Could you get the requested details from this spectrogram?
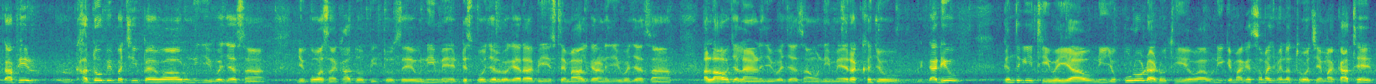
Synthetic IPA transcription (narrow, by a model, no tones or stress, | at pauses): kaːfi | kʰaːd̪ʱobɪbɐt͡ɕipɐjoaɔːɾʊn̤ĭd͡ʑiːʋɐd͡ʑəɦsã | d͡ʑeːkoɐsãkʰaːd̪ʱopiːt̪ʰoseʊnimẽɖɪspoːzəlʋɐɣɛːɾabɪɪst̪eːmaːlkɐɾəɽ̃d͡ʑiːʋɐd͡ʑəɦsã | ɐ̰laːɦot͡ɕɐlaːɪɽ̃d͡ʑiːʋɐd͡ʑəɦsãʊnimẽɾɐk̆ʰd͡ʑoːbɪɗaːɖʱijo | ɡɐ̃nd̪əɡit̪ʰiʋɐiaːɦʊnid͡ʑoːkuːɽoɗaːɖʱot̪ʰioaːʊn̤ikʰemãːkʰesɐməd͡ʑʱmẽnɐt̪ʰoɐt͡ɕemãkaːt̪ʰe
